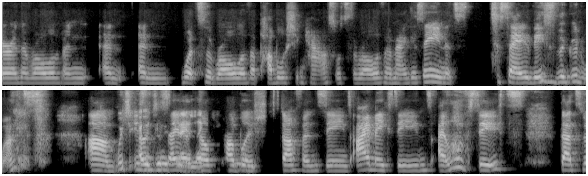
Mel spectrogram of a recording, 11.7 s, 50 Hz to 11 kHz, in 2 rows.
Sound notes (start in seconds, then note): 7.1 murmurs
